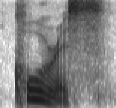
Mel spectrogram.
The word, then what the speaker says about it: chorus: or i like gardening chorus the ch sounds like a okay because it's from greek chorus performance i put two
